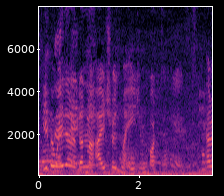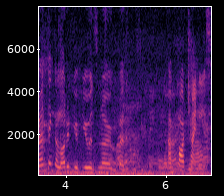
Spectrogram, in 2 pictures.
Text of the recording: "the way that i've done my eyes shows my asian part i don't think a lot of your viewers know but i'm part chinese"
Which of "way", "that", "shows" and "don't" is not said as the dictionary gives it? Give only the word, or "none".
none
